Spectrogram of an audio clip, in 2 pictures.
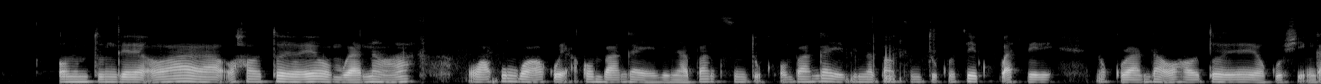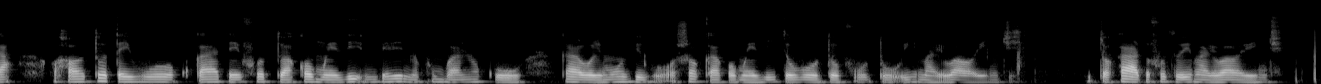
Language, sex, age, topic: Oshiwambo, male, 18-24, finance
